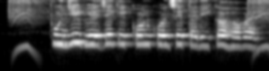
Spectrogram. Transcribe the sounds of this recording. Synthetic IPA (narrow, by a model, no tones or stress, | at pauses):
pũːnd͡ʒibʱeːd͡ʒekekoːnkoːnset̪ɐɾiːkaɦoʋɛ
